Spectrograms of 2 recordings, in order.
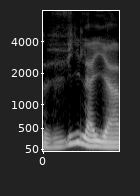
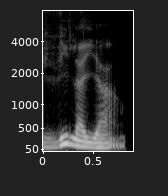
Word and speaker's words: wilaya: Ah, ça se prononce Vilaya. Ben, vous voyez, je le découvre. Petite découverte. Donc, on dit Vilaya.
